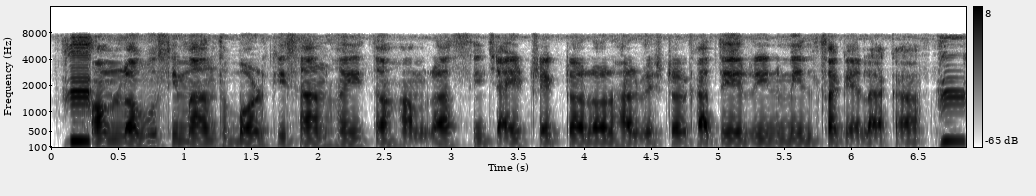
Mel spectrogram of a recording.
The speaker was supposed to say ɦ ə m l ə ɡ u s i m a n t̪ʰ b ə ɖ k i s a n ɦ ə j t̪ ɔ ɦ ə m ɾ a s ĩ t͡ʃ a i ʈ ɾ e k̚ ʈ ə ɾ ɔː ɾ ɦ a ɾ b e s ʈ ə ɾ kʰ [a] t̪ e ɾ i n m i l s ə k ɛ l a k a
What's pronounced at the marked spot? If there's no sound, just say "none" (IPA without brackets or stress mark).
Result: a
